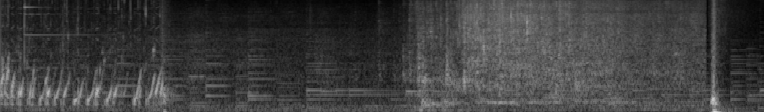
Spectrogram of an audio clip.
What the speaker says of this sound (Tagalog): Trip naman ng pusang ito ang tubig sa inidoro.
